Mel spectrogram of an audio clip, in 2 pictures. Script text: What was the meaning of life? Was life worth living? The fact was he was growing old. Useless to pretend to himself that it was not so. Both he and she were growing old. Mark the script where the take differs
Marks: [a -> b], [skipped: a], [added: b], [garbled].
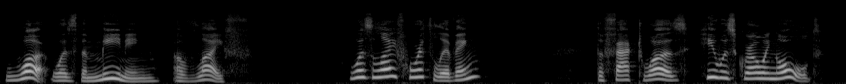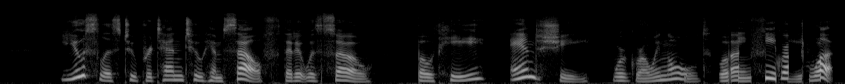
What was the meaning of life? Was life worth living? The fact was he was growing old. Useless to pretend to himself that it was [skipped: not] so. Both he and she were growing old. [garbled]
